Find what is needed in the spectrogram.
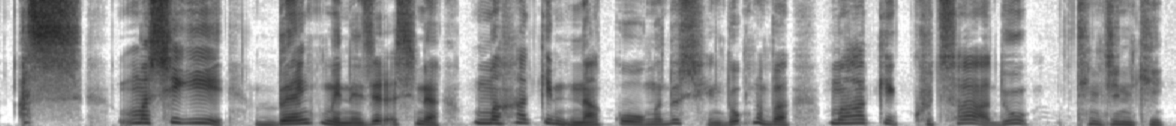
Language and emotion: Manipuri, disgusted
